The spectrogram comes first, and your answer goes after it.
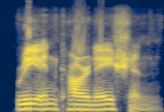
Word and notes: reincarnation: American English

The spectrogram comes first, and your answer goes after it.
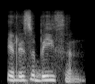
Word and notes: Elizabethan: Indian

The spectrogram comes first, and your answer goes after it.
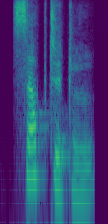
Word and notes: subtotal: Indian

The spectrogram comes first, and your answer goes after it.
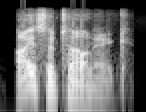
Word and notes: isotonic: British English

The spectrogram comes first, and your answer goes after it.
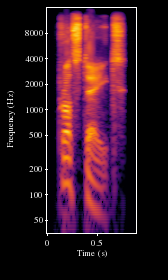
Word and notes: prostate: British English

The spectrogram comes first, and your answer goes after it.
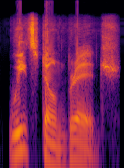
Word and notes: Wheatstone bridge: American English

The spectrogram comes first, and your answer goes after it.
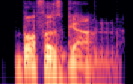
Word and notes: Bofors gun: British English

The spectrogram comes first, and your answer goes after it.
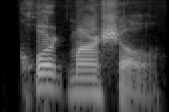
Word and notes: court martial: American English

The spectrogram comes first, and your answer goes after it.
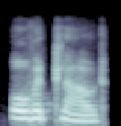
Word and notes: overcloud: Indian

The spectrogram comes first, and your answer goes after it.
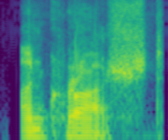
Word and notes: uncrushed: American English

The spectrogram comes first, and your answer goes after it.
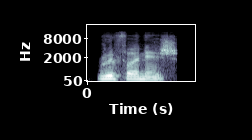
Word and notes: refurnish: Indian

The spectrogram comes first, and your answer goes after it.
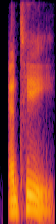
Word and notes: NT: American English

